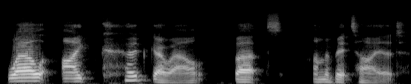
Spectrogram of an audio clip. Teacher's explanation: The fall and rise intonation used for hesitation, uncertainty, or contrast.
